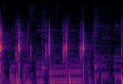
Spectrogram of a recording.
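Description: Knife slicing a red onion on a wooden cutting board: about five sharp knocks of the blade on the board, unevenly spaced, over faint background music.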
